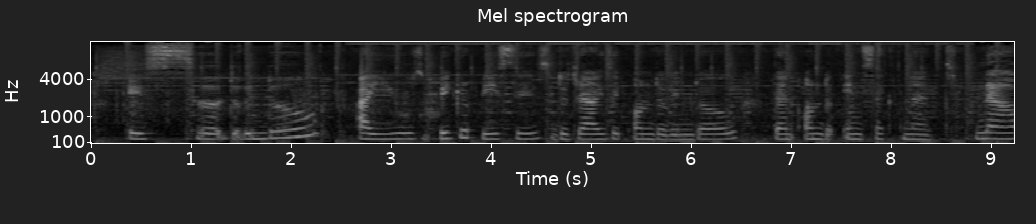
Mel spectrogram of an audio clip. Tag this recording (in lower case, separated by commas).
music, speech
